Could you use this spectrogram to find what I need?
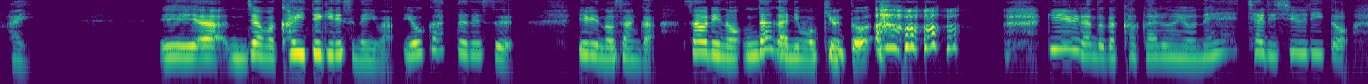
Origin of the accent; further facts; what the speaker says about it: Kyushu, Japan; 私ってやっぱり九州人だから、あの、方言にはやっぱりちょっと強い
